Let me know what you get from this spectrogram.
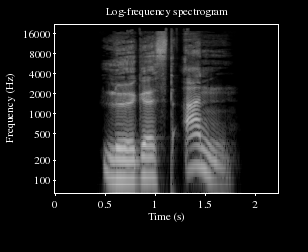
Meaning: second-person singular subjunctive II of anlügen
- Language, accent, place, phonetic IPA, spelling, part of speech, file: German, Germany, Berlin, [ˌløːɡəst ˈan], lögest an, verb, De-lögest an.ogg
